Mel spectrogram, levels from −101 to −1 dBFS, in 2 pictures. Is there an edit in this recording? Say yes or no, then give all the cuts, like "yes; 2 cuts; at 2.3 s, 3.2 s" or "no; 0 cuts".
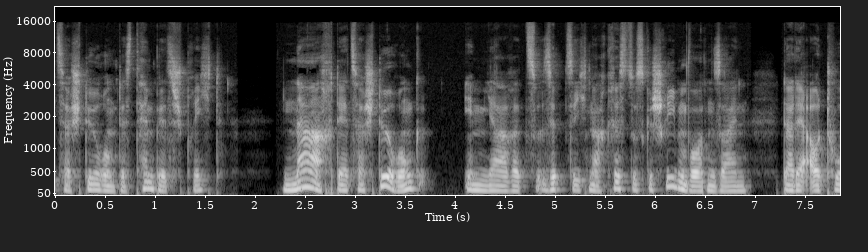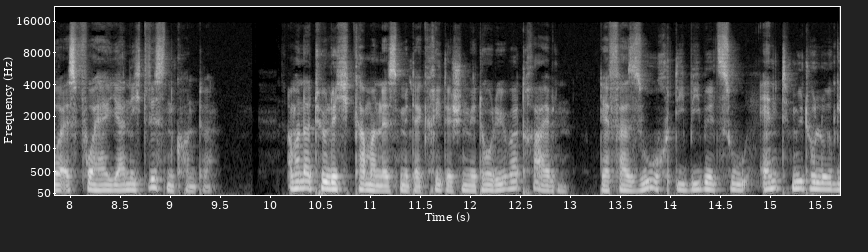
yes; 2 cuts; at 10.1 s, 13.3 s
